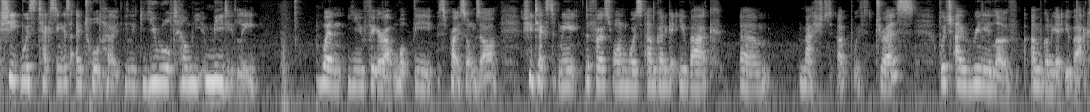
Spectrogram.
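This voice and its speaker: A young woman whose first language is Dutch, gushing in a casual vlog chat, laughing often, her voice strained from screaming. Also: medium pitch. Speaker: vlogger.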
